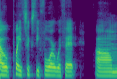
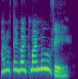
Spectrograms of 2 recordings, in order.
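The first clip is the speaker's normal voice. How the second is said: put-on old man voice, higher; 13 semitones higher, 3 dB quieter than usual. Retelling a story about Miyamoto: imitating Miyamoto as an old man. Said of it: "it sounds such genuine old man thing".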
